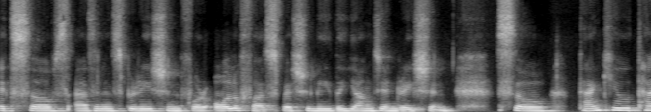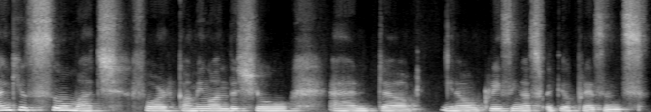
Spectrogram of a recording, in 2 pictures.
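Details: Adult woman; typical speech.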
